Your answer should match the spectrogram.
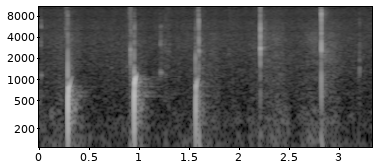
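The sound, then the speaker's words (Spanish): Five sharp, hollow plastic clicks spaced evenly about every half second, each a bright tap with a quick decay, growing slightly fainter as they go, ping-pong balls knocked together. “Eh, chocamos las, las pelotas, ¿no? Y suena.”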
